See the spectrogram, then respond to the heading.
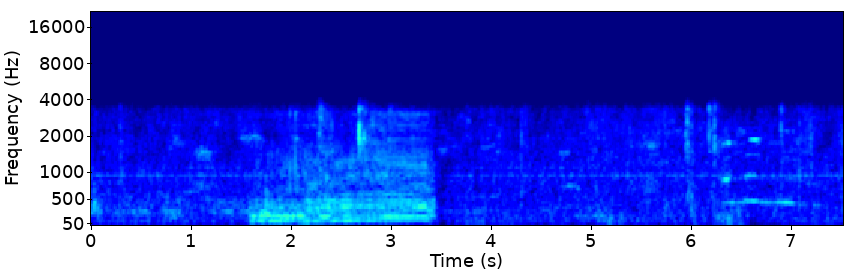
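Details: One rough, vibrating snore lasting about two seconds over steady room noise; snoring.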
